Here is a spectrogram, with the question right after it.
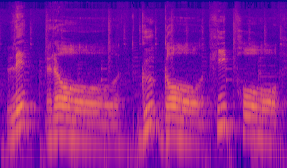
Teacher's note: Só que em inglês o L, ele é velar, ou seja, você precisa subir a língua.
